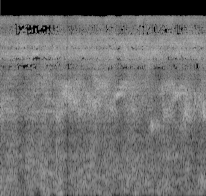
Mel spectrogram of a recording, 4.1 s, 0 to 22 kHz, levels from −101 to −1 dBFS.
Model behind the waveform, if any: codec, DAC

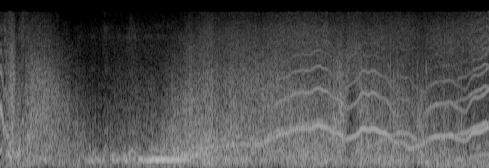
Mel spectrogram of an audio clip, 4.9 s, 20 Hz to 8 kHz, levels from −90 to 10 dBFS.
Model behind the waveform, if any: none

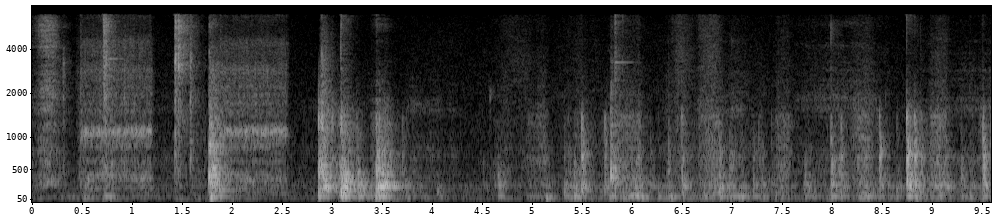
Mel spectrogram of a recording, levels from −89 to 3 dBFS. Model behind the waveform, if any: none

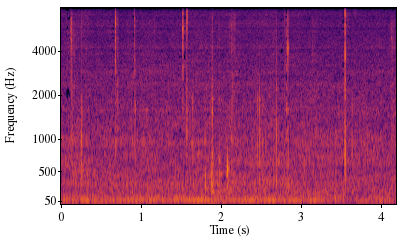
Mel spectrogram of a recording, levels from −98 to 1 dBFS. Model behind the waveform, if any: codec, DAC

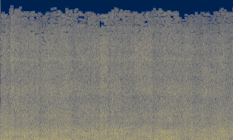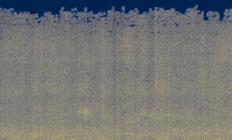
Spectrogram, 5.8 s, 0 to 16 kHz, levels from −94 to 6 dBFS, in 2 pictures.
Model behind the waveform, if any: codec, DAC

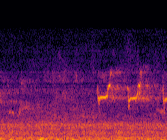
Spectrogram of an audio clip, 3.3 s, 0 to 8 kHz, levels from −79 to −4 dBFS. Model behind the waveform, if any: codec, DAC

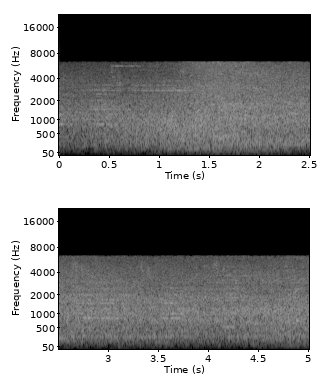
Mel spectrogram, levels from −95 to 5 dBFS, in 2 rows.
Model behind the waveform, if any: none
